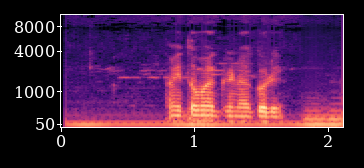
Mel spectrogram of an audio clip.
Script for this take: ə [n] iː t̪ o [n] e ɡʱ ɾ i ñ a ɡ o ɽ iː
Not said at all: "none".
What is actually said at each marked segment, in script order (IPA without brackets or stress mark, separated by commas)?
m, m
